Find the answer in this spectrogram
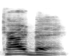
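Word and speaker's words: Cockburn: in Western Australia and it's spelled c-o-c-k-b-u-r-n but they pronounce it Coburn for some reason well the thing is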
